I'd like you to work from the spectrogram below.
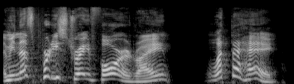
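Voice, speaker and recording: A man's voice: very high-pitched, huge pitch swings, moderate pace, sharp tone. A man hosting a reaction video, rambling and mock-incredulous as he comments.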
